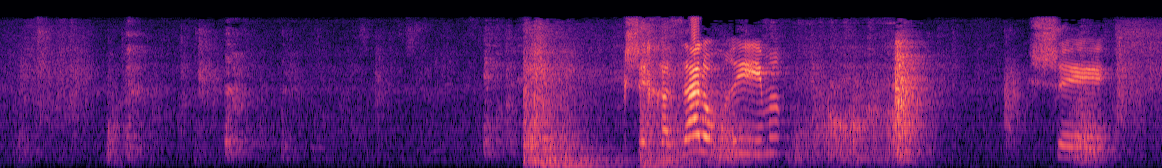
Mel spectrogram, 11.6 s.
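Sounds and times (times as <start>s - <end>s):
door closing with a heavy low thud: 5.2s - 7.4s
speech: 6.4s - 8.1s, 10.6s - 11.3s.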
